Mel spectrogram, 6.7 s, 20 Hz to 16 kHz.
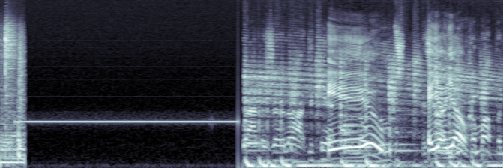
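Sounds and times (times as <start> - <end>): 
single-pitched telephone tone before a voicemail message: 0.3 - 3.2
speech: 3.7 - 6.6.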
